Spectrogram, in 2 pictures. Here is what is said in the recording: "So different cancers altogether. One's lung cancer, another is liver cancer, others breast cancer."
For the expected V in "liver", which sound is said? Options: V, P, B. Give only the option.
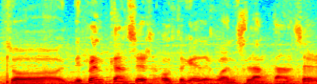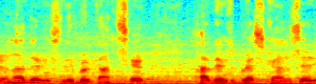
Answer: B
